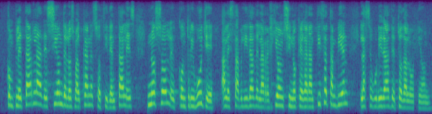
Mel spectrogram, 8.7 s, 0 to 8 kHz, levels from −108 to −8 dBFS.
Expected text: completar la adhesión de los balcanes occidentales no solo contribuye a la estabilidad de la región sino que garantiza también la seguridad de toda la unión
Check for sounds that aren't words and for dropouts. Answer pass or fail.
fail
